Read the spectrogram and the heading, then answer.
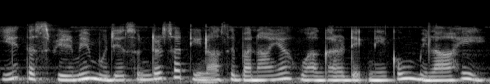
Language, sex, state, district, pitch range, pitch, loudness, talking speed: Hindi, female, Arunachal Pradesh, Lower Dibang Valley, 195-255 Hz, 210 Hz, -14 LUFS, 185 wpm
